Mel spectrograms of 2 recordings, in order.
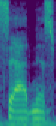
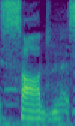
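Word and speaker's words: Sadeness: Yeah, and a lot of people pronounced it Sadness, but I suppose if you're being very specific, you should say Sodness.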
